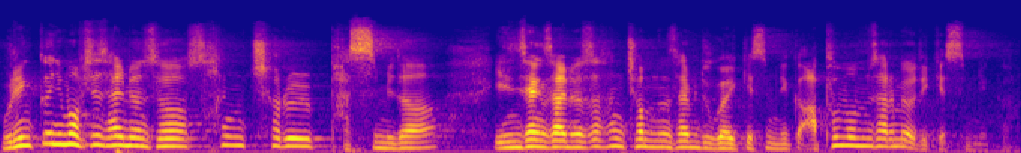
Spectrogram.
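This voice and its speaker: A man preaching a Sunday sermon as a pastor, telling a story in a colloquial, emphatic way that swings from loud stresses to soft, trailing phrase ends. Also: sits high, lively intonation, fast talker.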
